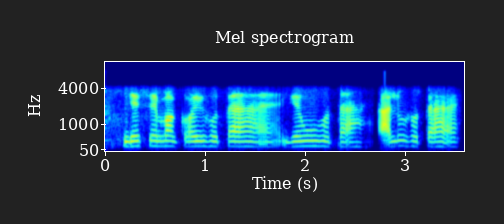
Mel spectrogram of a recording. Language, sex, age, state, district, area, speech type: Hindi, female, 30-45, Bihar, Vaishali, rural, conversation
